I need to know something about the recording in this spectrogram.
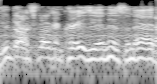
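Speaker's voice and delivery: a neighbour yelling about a dog attack, mock yell; imitating a yell. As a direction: replay the dude's yell, half in jest. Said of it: "The dude started yelling at me".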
